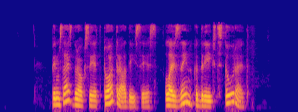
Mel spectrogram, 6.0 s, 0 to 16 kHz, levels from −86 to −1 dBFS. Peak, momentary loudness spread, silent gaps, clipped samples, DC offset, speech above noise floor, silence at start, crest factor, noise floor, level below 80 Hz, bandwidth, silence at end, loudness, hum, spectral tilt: 0 dBFS; 10 LU; none; under 0.1%; under 0.1%; 68 dB; 1.05 s; 18 dB; -85 dBFS; -58 dBFS; 8.4 kHz; 1.1 s; -18 LUFS; none; -5.5 dB/octave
